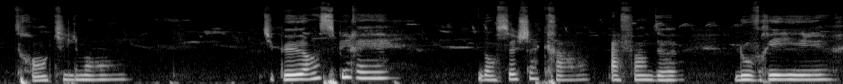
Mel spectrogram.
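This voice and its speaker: At a very slow pace with long, frequent pauses, a woman speaks in a calm tone, her somewhat breathy voice dark and mellow, fairly high in pitch, with ordinary pitch variation. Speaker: meditation guide. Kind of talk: guided meditation. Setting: birdsong in background. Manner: slow, calm.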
